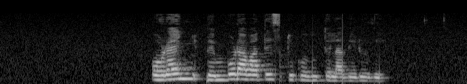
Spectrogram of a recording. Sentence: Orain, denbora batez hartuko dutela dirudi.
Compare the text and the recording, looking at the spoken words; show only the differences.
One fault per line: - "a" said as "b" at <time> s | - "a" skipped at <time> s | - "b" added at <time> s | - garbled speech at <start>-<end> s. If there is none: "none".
none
